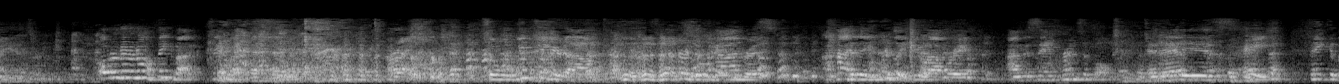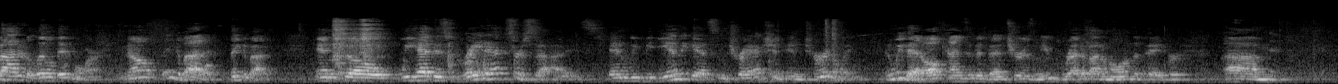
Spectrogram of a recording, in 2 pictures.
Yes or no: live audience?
yes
